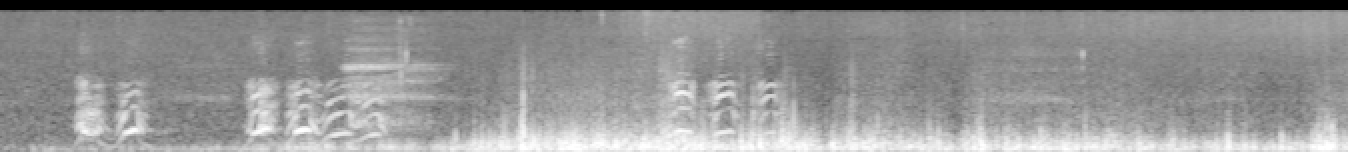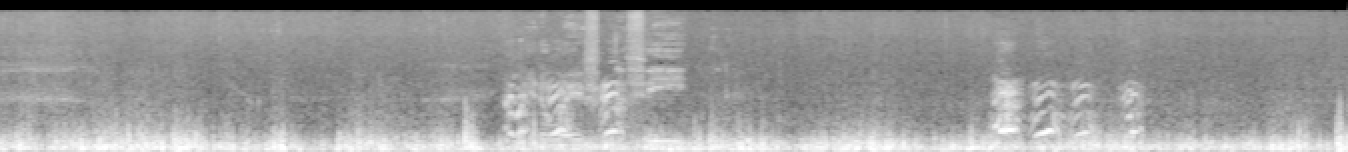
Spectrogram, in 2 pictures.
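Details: Siberian Husky named Cisco, outdoors facing a bison: short, harmonic yelping barks in scattered bursts, near the start, around two and four seconds, then again near twelve and fifteen seconds, over a steady rumble of wind.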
